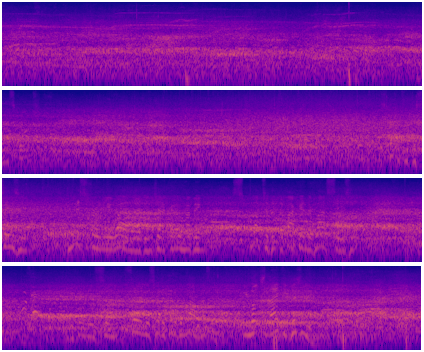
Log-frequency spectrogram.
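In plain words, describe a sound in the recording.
A large stadium crowd sings and chants in a steady roar.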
